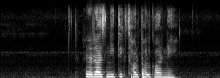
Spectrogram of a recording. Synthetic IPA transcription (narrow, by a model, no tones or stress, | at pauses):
ɾad͡znit̪ikt͡sʰʌlpʰɔlkʌrne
